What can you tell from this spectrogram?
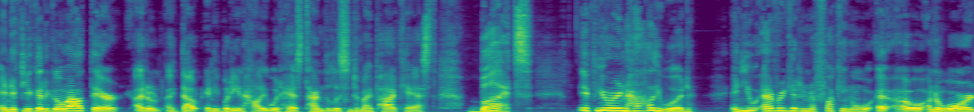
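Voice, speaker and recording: Pitched high, a man talks at a fairly quick pace in an animated tone with very wide pitch swings, the sound dry and close with no echo on a very clean recording against a silent background. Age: 30s. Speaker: podcast host. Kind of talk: casual monologue.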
